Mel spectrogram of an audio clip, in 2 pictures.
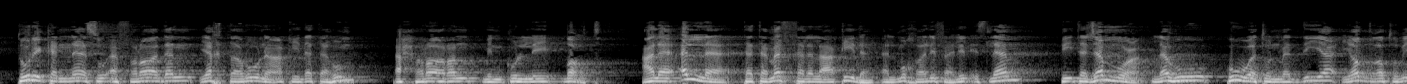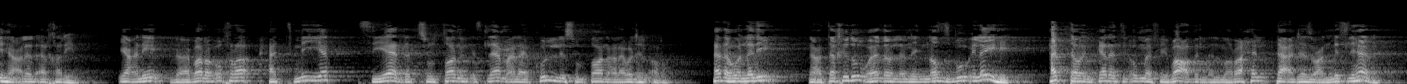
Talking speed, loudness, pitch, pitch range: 120 wpm, -20 LUFS, 135 Hz, 115-155 Hz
